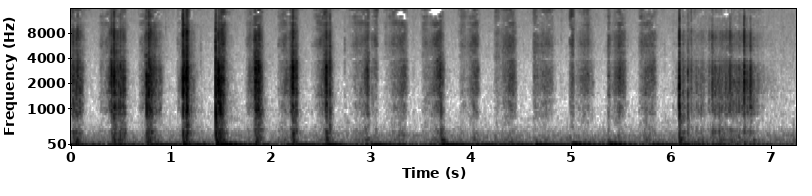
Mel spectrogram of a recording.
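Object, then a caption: Kinetic sand and a wooden stick. A thin wooden stick is poked and dragged through green kinetic sand in a tray, making a quick, uneven series of short, dry, gritty scratching strokes with a low rumble underneath. The strokes stop sharply with almost no ringing. The last one trails into a softer, brighter hissing drag.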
